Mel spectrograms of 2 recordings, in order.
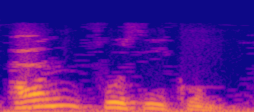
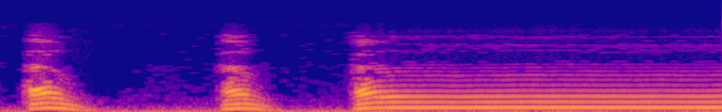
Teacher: إلى تهيئة الفم مباشرة إلى مخرج الفاء، فنقول أم أم أم. إذن الفم مهيئ على مخرج الفاء وينطق القارئ من أنفه غنة فقط · Shown in: second take · Term: إخفاء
